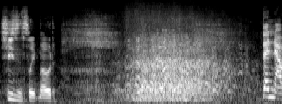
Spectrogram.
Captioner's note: snoring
